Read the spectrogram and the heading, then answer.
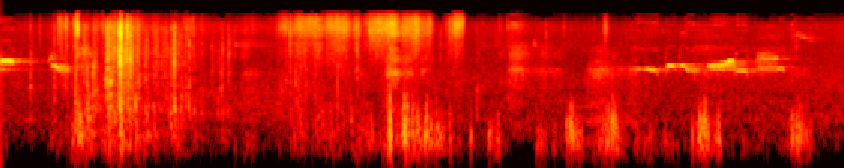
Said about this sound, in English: That was a cat, one of mine, jumping over the fence.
